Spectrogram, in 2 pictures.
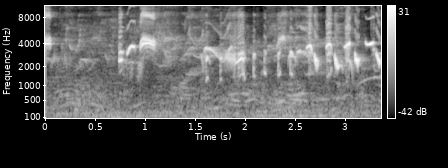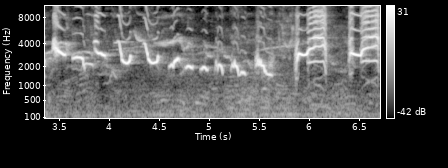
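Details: Oriental magpie-robin calling out a rival: rich varied whistled phrases with sharp chirps and rising and falling slurred notes, delivered in a rapid stream of short loud bursts.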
